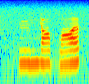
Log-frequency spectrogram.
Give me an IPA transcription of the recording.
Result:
ʉɲodˤɐ

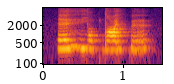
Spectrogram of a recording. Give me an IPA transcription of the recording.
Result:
ɛvʲə̤ jɔpdˤylʲk͡pø

